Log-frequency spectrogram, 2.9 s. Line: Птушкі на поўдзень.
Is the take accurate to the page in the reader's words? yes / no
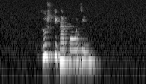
yes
